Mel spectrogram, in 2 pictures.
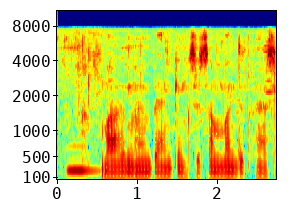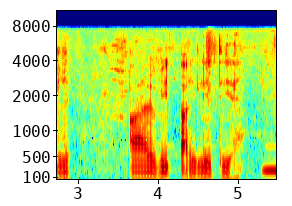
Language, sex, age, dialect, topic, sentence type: Hindi, male, 18-24, Kanauji Braj Bhasha, banking, statement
